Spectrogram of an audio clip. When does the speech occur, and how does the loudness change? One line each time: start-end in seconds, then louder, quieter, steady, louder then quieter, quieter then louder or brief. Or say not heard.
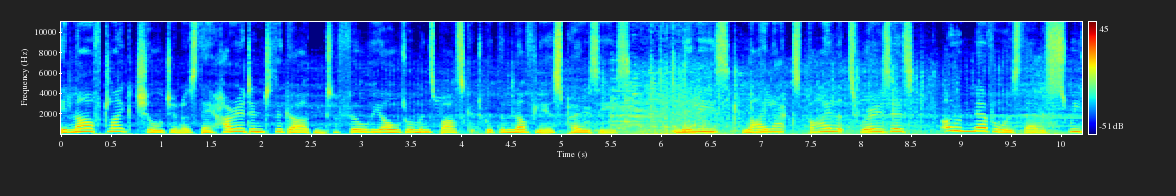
0.0-10.1 steady.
